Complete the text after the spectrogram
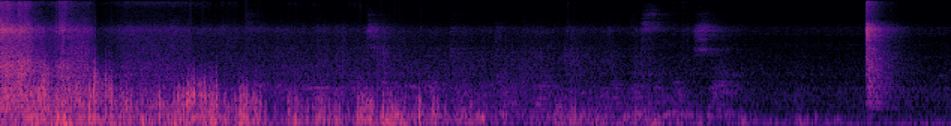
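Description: Train wheels clatter over the rails and slowly fade into the distance.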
